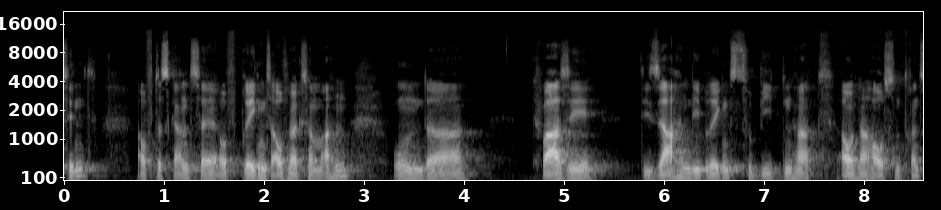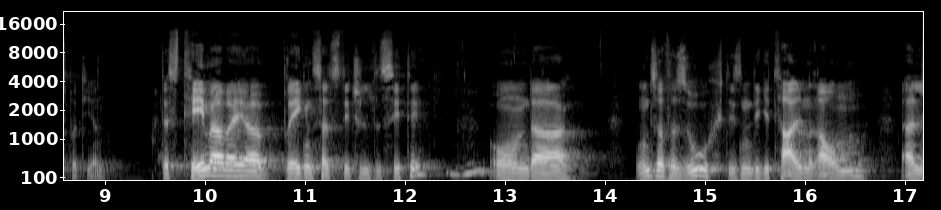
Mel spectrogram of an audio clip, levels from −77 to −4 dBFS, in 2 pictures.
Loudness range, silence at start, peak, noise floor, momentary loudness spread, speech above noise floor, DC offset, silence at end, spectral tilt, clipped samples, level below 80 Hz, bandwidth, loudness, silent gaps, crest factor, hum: 6 LU; 0 s; -6 dBFS; -62 dBFS; 16 LU; 35 dB; under 0.1%; 0 s; -4.5 dB/octave; under 0.1%; -60 dBFS; 14 kHz; -28 LUFS; none; 24 dB; none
